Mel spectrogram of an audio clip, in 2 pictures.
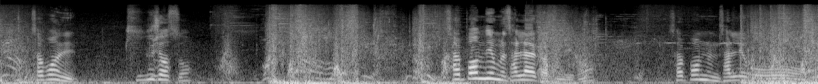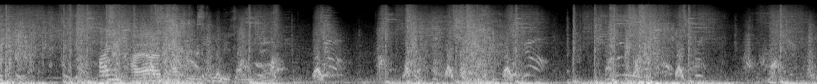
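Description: Fast-paced fighting game sounds of blows and blasts ring out.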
